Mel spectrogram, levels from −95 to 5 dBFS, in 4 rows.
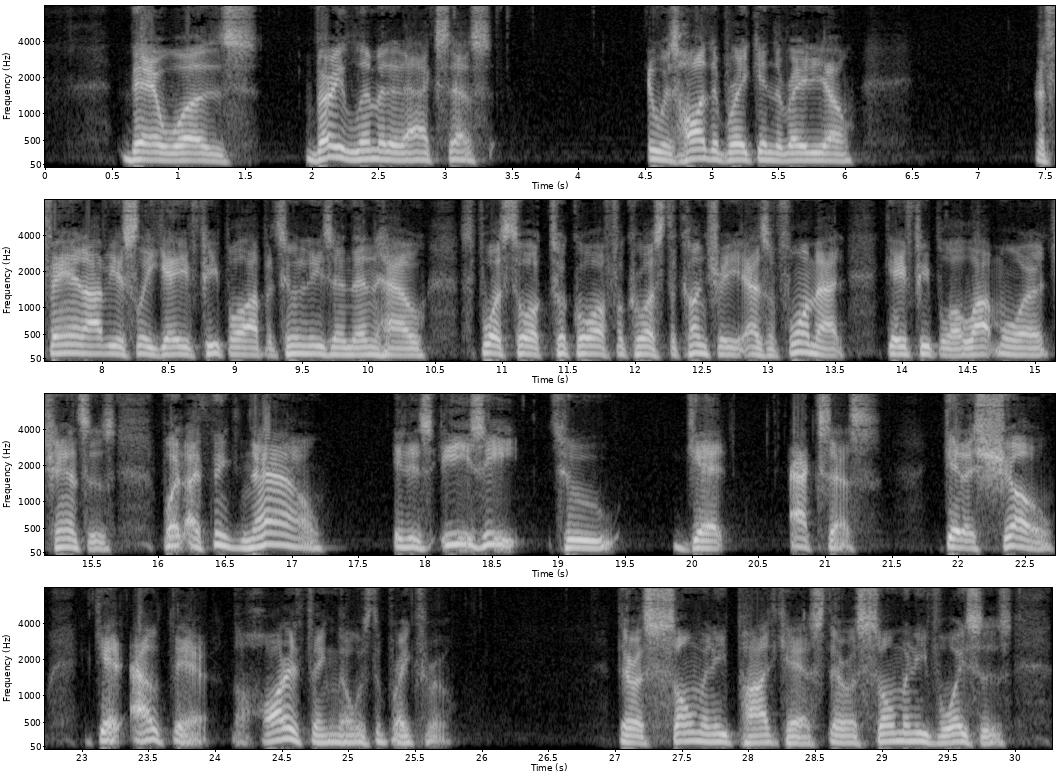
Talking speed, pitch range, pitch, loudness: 140 wpm, 130-155 Hz, 140 Hz, -20 LUFS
